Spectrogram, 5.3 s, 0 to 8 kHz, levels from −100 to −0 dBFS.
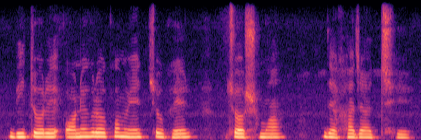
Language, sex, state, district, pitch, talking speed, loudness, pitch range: Bengali, female, West Bengal, Cooch Behar, 200 Hz, 80 wpm, -15 LUFS, 190-210 Hz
